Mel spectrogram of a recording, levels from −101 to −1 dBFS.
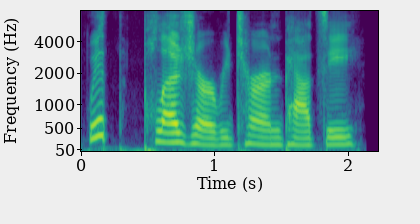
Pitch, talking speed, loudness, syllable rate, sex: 170 Hz, 110 wpm, -19 LUFS, 5.1 syllables/s, female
